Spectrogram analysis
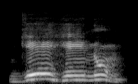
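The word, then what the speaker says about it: גיהנום: pronuncia Gai ben Hinnom, pero a veces se le quita el ben, el hijo de, y queda nada más Gehenom, ¿sí?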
